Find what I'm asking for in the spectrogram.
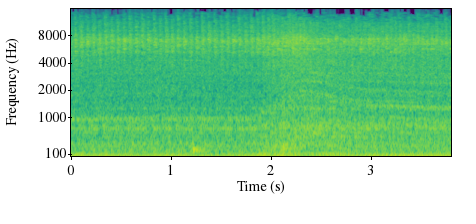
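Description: A Citroën 2CV's small air-cooled twin engine, just brought back to life, runs at a steady idle. It makes a loud, even putter with a slight rise in revs partway through, and no voices are heard.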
